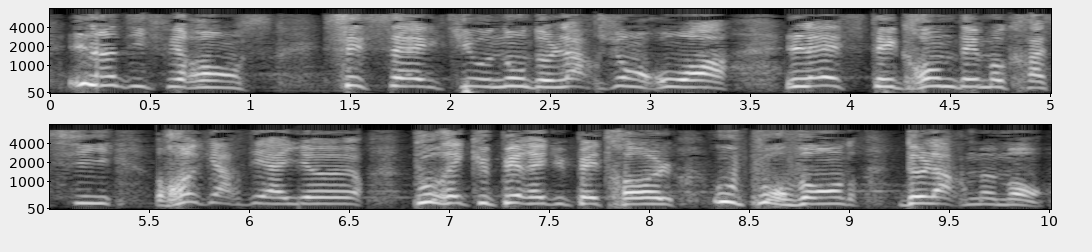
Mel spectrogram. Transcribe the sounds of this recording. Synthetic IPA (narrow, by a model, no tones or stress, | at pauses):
lɛ̃d̪ifeʁɑ̃sː | ɛsɛlkʲionɔ̃d̪əlaʁʒɑ̃ʁwalɛsd̪eɡʁɑ̃d̪ːemɔkχasiʁəɡaʁd̪eajœʁpuʁːekʲypeʁed̪ypet̪χɔlupuʁvɑ̃d̪ʁəd̪əlaʁməmɑ̃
